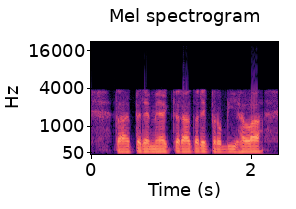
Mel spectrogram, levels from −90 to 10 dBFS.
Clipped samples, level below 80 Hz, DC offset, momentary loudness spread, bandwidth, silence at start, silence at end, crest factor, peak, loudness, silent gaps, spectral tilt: under 0.1%; -40 dBFS; under 0.1%; 4 LU; 4.6 kHz; 0 s; 0 s; 14 dB; 0 dBFS; -14 LUFS; none; -9.5 dB/octave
